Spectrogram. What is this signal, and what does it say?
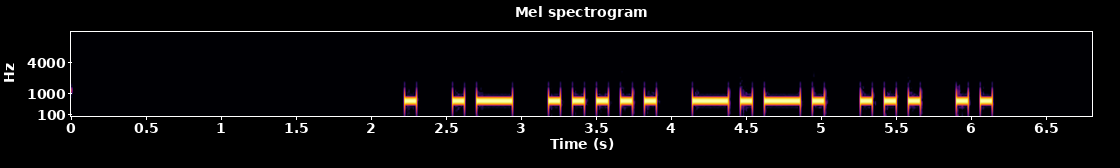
Morse code, heard as a keyed tone, about 15 wpm, 700 Hz. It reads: EA5CSI
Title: DXCC-100 Call Signs - 6 Characters - 15wpm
